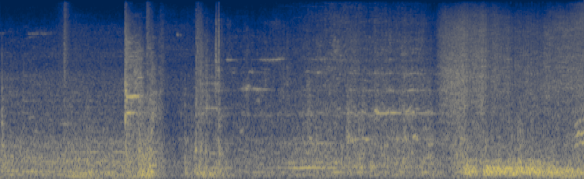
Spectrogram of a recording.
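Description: Railway wagons rolling on the track with a steady low rumble. A few sharp metallic clanks come about one and a half to three seconds in, and a louder rush of noise comes near the end.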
